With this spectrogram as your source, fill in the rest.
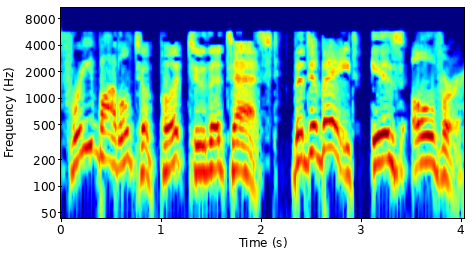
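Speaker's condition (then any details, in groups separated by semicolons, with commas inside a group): No condition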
